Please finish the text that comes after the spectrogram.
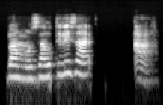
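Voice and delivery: ordinary talk, nothing marked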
